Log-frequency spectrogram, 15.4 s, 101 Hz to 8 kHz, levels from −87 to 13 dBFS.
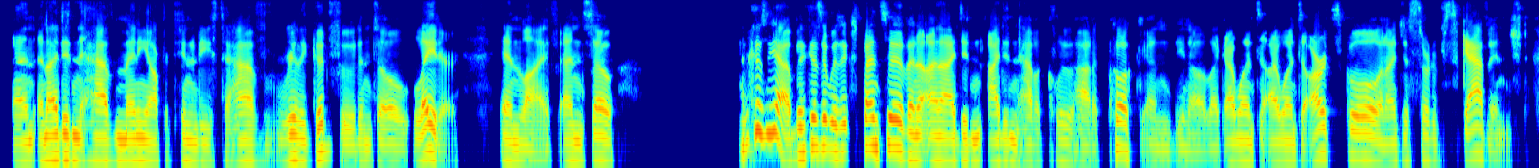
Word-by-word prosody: and 100 +1 -1
and 110 - 0
I 120 +1 +6
didn't 120 -2 +2
have 110 0 +1
many 110 0 +1
opportunities 100 -1 -5
to - - -7
have 105 0 0 0.2
really 115 0 0
good 155 +10 -1
food 100 - -7
until 95 -1 -3
later - - +2 0.4
in 105 -3 -1
life, 90 -3 -2
and 105 -1 -2
so 115 -2 +1 1.3
Because 245 +9 +3
yeah, 255 - +6
because 180 +6 +2
it 185 - +4
was 160 - +2
expensive, 180 0 +3
and 125 -2 +5
and 120 -1 +4
I 110 -1 +3
didn't 110 0 -3
I 105 - +2
didn't 110 -2 -5
have 95 0 -3
a - - -9
clue 105 -3 -9
how 95 0 -2
to - - -11
cook, 165 -3 +1
and, 85 -3 -11
you 90 - -11
know, 80 -2 -7
like, 90 +3 -8
I 100 - +1
went 105 -2 -1
to - - -6
I 100 - +1
went 100 -2 -2
to - - -3
art 150 0 +2
school, 130 -7 +1
and 95 - -3
I 100 - -2
just 110 +2 -12
sort 120 -3 -6
of 100 - -17
scavenged, - - -1
110 Hz, 210 wpm, -22 LUFS, 100-125 Hz, 1.3 s, I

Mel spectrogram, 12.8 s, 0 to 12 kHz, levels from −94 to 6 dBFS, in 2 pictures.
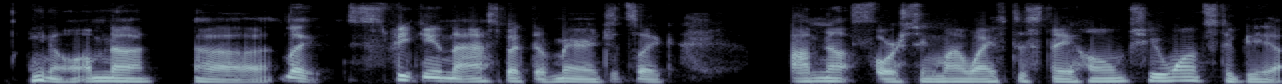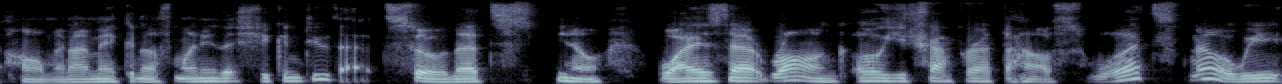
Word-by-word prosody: you 160 - +3
know, - - -1
I'm 125 - +1
not, 115 -3 +3 0.2
uh, 95 -5 -2
like - - +1
speaking 140 -7 0
the 115 - +4
aspect 115 0 -1
of 100 - -3
marriage, 100 -4 -1
it's - - -14
like, - - -3 0.6
I'm 115 +2 +1
not 120 -1 +1
forcing 105 +1 -2
my 110 0 +1
wife 105 0 0
to 110 - -6
stay 105 0 -1
home, 115 +3 -1
she 135 +1 0
wants 140 -2 +1
to 110 - -3
be 95 0 -3
at 95 - -4
home, 90 -2 -3
and 95 - -2
I 95 - +2
make 105 0 0
enough 105 -1 -2
money 110 +1 +2
that 120 +1 0
she 120 - -4
can 125 +2 -2
do 190 +8 -1
that. - - -4
So, 95 - +3
that's, 105 0 +1
you 135 - +1
know, 105 -1 +1 0.3
why 115 0 +6
is 120 0 +3
that 130 -2 +7
wrong? 130 -5 +3
"Oh, 130 0 +2
you 120 -1 0
trap 120 +1 0
her 120 - 0
at 110 - -2
the - - -3
house." - - -5
What? - - +1 0.2
No, - - +3
we 115 +4 +1
115 Hz, 255 wpm, -25 LUFS, 105-125 Hz, 0.6 s, that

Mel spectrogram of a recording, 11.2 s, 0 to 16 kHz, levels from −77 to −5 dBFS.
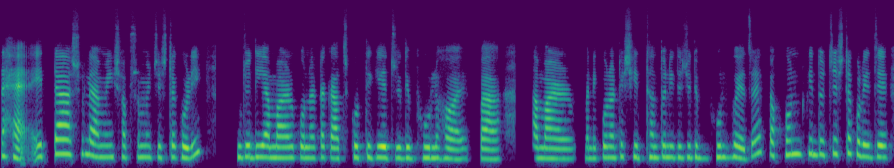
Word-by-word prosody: হ্যাঁ 230 -5 +4 0.2
এটা 260 +5 0 0.2
আসলে 310 0 -3
আমি 250 0 -2 0.2
সবসময় 245 0 -3
চেষ্টা 240 +1 -2
করি। 235 +1 +4 0.6
যদি 250 -1 +2
আমার 235 0 +3
কোন 235 -1 +2
একটা 240 +1 -2
কাজ 220 0 +2
করতে 240 0 0
গিয়ে 240 0 +7
যদি 230 0 0
ভুল 230 0 +2 0.2
হয় 210 -2 +2 0.2
বা 215 - +3 0.6
আমার 220 -1 +3 0.3
মানে 225 0 -3
কোন 240 - +1
একটা 255 +2 -4
সিদ্ধান্ত 245 -1 -2
নিতে 240 0 -2
যদি 245 0 -1 0.2
ভুল 245 +1 0
হয়ে 240 -3 +3
যায়। 295 +4 -1
তখন 290 +2 -1 0.2
কিন্তু 310 -1 0
চেষ্টা 320 +2 -1
করি 285 -3 +3
যে 255 - +6
245 Hz, 175 wpm, -23 LUFS, 230-255 Hz, 0.6 s, গিয়ে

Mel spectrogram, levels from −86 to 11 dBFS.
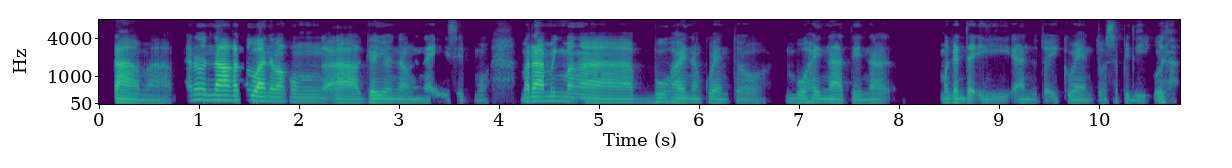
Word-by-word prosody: Tama, 95 -5 +2
pero 190 +2 0
nakakatuwa 175 -2 +7
naman 135 -1 +3
kung, 135 -1 -7 0.2
ah, 100 -1 +2
gayon 115 -1 -2
ang 105 -1 -5
naiisip - - -7
mo. - - -15 0.3
Maraming 150 +2 +5
mga 130 -2 +2 0.7
buhay 125 -2 -1
ng 110 -2 -7
kuwento 100 -2 -9 0.2
buhay 115 0 -5
natin 95 -3 -4
na 95 - -4 0.7
maganda 115 -1 -1
i-ano 100 -1 -9
'to, - - -14
ikuwento 90 -3 -8
sa - - -6
pelikula. 85 -3 -9
110 Hz, 135 wpm, -24 LUFS, 95-130 Hz, 0.7 s, nakakatuwa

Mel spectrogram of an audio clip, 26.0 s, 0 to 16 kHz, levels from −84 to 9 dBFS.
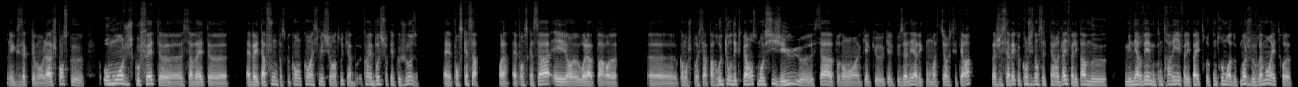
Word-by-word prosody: Exactement! 105 -1 -4
Là, 115 - +7
je 115 - -9
pense 150 0 -1
qu'au 110 -5 -5 0.4
moins 160 +3 +4
jusqu'aux 135 -1 -4
fêtes, 155 +2 +3
heu, 105 -3 +1
ça 105 - -1
va 110 +1 +2
être, 115 -1 -1
heu 100 -2 0 0.4
elle 110 - +1
va 115 - +6
être 115 - +3
à 115 - +7
fond 145 +3 -5
parce 115 -3 -10
que 110 - -13
quand 135 +3 -3
quand 145 +1 0
elle 130 - -4
se 135 - -13
met 130 - -3
sur 125 - -5
un 115 - 0
truc, 145 +2 -9
elle - - +1
bo 100 - -15
quand 150 - -4
elle 145 -2 0
bosse 145 +3 -1
sur 140 - -10
quelque 125 -2 -5
chose, 130 -3 -5 0.5
elle 110 0 0
pense 130 -1 -4
qu'à - - +2
ça. - - +2 0.4
Voilà, - - +2
elle - - -1
pense 115 0 -5
qu'à 125 - -3
ça 140 +5 +6
et 120 0 +3
heu, 115 -2 +3
voilà. 110 -2 +6
Par 105 -2 +2
heu, 105 0 -1 0.6
heu, 95 -2 -2
comment 110 0 -3
je - - -17
pourrais 115 0 -5
ça? - - -1
Par 120 -2 -1
retour 140 +4 0
d'expérience, 140 +3 +3
moi 135 0 +1
aussi 145 +5 -4
j'ai 125 0 0
eu, 145 0 0
heu, 110 -1 -2
ça 130 0 +4
pendant, 110 -1 -1
heu, 100 - -8
quelques, 115 0 -7
heu, 110 -2 -3
quelques 115 +1 -6
années 120 +4 +2
avec 105 -5 +2
mon 110 -1 -7
master 110 +3 -2
et - - -7
cetera. 160 +8 +1 0.4
Bah, 110 - +2
je 115 - -5
savais 135 +8 +2
que 140 - -3
quand 145 +3 -2
j'étais 130 +1 -8
dans 140 - +1
cette 130 -2 -6
période-là, 130 +4 +2
il 160 - -1
fallait 115 -7 0
pas 130 +3 +5
me 115 -2 -2 0.4
m'énerver, 130 +5 +2
me 130 -4 -1
contrarier, 135 +4 -3
il 140 - -6
fallait 120 -3 -1
pas 130 - +5
être 125 0 -5
contre 130 +3 -5
moi. 135 -3 +4
Donc, 110 -2 -7
moi, 155 +2 +4
je 130 - -8
veux 120 -1 -3
vraiment 135 +8 +2
être 130 -2 -3
heu 110 -1 0
120 Hz, 240 wpm, -23 LUFS, 110-140 Hz, 0.6 s, Là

